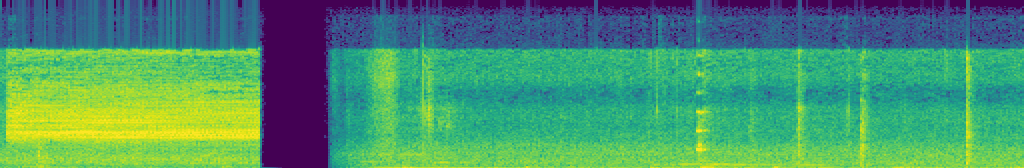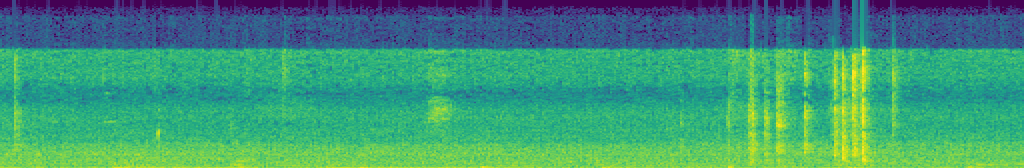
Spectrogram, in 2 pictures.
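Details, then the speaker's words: International diesel truck after compound turbo change and exhaust pipe fix: deep, steady rumble settling into an even idle with no misses, puffs or hissing leaks; running smooth with no leaks. "there you go she's running it's running smooth everything's put back together you can see no leaks"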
